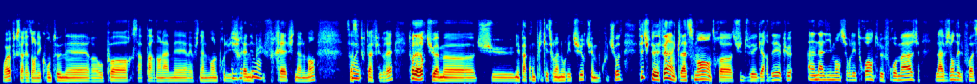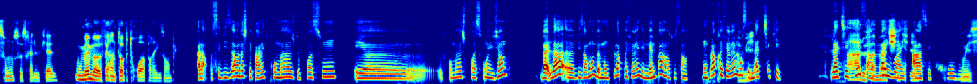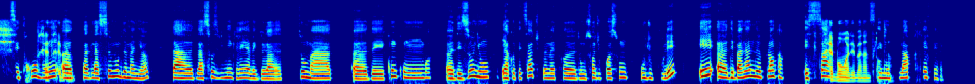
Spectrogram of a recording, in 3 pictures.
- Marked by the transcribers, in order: "containers" said as "contenairs"; stressed: "frais"; tapping; drawn out: "heu"; stressed: "même"; other background noise; stressed: "ça"
- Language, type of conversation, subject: French, podcast, Quel aliment ou quelle recette simple te réconforte le plus ?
